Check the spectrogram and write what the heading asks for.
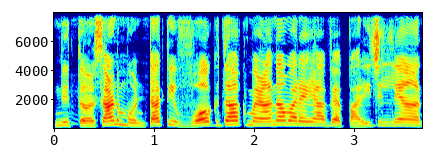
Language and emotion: Goan Konkani, disgusted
